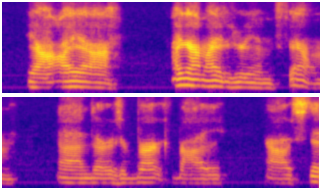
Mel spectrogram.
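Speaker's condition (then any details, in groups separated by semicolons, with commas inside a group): Spinal muscular atrophy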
